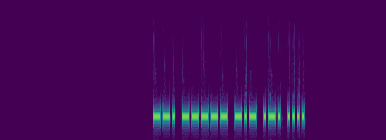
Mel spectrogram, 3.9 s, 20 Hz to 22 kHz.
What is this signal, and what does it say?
Morse code, heard as a keyed tone, about 50 wpm, 700 Hz. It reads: G0KRH
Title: DXCC-100 Call Signs - 5 Characters - Repeated 2x - 50wpm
